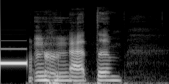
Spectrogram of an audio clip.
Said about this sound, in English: Cut that. Bleep that. Yeah, bleep that.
